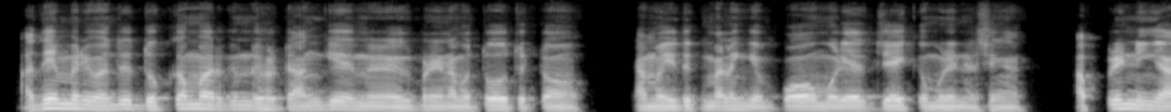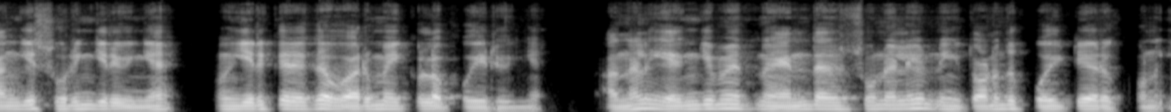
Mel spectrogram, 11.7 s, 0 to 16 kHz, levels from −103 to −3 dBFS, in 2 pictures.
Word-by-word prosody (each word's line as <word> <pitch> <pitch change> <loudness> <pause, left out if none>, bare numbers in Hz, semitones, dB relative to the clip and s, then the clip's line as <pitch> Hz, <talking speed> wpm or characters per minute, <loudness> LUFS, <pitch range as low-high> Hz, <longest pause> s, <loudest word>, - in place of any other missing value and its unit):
அதேமாரி 145 -2 +3
வந்து 125 +3 +1
துக்கமா 135 +3 +1
இருக்குன்னு 125 -1 -1
சொல்லிட்டு 115 -1 -1
அங்கே 120 +3 0 0.3
இது 100 - -1
பண்ணி 105 -1 0
நம்ம 100 -1 -1
தோத்துட்டோம், 105 -3 0 0.3
நம்ம 110 0 +1
இதுக்கு 110 +1 -3
மேல 120 - +1
இங்க 105 -2 -1
போக 110 - +5
முடியாது. 100 -1 +2
ஜெயிக்க 110 +2 +1
முடியாதுன்னு 105 -2 0
நெனைச்சீங்கன்னா, 95 -1 -5 0.3
அப்பிடியே 140 +1 0
நீங்க 115 -3 +2
அங்கேயே 120 +4 0
சுருங்கிருவீங்க. 115 -4 0 0.3
இன்னும் 115 -1 0
இருக்க, 125 +2 -2
இருக்க 125 +3 +4
வறுமைக்குள்ள 115 0 +2
போயிருவீங்க. 90 -1 -4 0.3
அதனால 115 +8 0
எங்கேயுமே, 135 +4 +1 0.3
எந்த 125 +2 +1 0.2
சூழ்நிலையிலும் 130 +3 0
நீங்க 110 -4 -2
தொடர்ந்து 120 +4 0
போயிட்டே 105 +2 +1
இருக்கணும். 100 +1 -6
115 Hz, 185 wpm, -23 LUFS, 105-125 Hz, 0.3 s, போக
